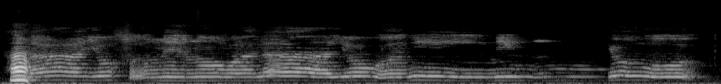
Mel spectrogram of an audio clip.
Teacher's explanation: نون کو تھوڑا کھینچیں، آگے یا ہے، یا ساکن ہے، مد ہے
